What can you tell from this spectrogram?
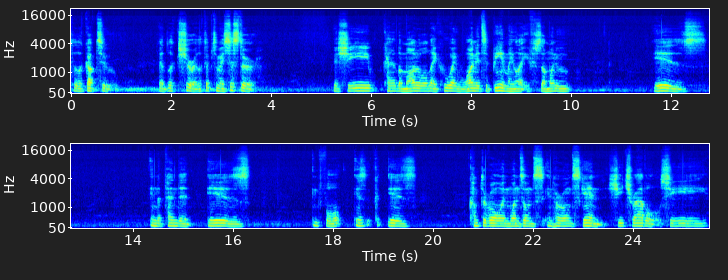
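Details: Adult man with cerebral palsy since birth after premature delivery, with speech problems treated by speech therapy while growing up and now much less obvious than before; mild speech impairment in cerebral palsy.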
